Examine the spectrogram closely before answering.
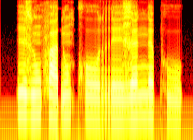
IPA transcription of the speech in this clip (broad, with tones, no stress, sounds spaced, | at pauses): ɪ˦˨ z ũ˦ f a˨ ɗ ũ˦ kʰ oː˨ r eː˨ ɣ ɛ˦ ŋ ɛ˦ pʰ u˨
